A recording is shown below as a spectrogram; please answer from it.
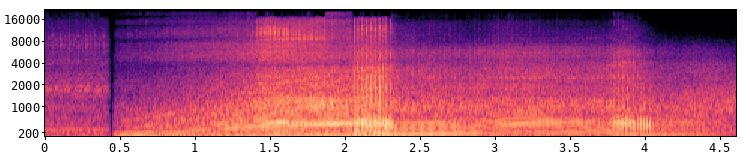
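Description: An Audi S5 Coupe with wide 225 front tires pulls away and accelerates hard, its engine note rising loudly through the gears with brief dips at each shift, close and alone.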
